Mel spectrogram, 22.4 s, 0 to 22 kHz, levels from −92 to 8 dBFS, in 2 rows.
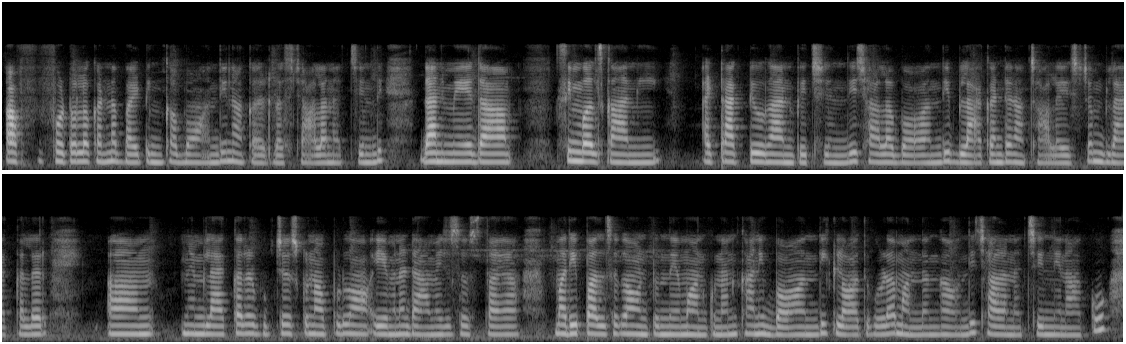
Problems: constant background noise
